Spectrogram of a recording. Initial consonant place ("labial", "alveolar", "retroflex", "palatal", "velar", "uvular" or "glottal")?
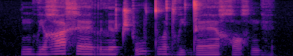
alveolar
